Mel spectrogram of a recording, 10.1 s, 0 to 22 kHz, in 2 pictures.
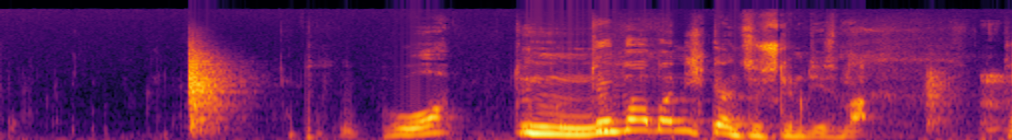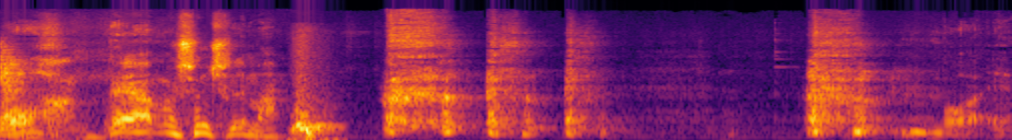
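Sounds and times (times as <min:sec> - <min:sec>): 
speech: 0:02.0 - 0:06.7
person giving harsh breathy coughs: 0:07.0 - 0:08.2, 0:09.1 - 0:09.7.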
